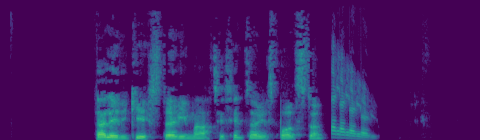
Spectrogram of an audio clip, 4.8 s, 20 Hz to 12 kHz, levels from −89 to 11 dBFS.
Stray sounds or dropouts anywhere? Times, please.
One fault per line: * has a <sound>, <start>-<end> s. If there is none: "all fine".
* has a chirp, 3.3-3.8 s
